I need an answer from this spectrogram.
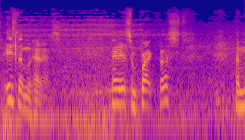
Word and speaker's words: Isla Mujeres: it island harness but in spanish they pronounce the s so it's isla mujeres they need some breakfast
